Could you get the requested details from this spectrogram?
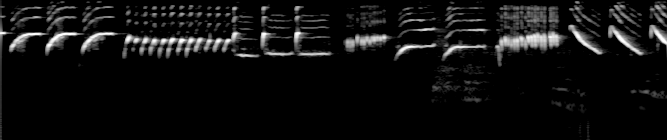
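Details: Canary in full 'gacor' singing with the 'cengkok mewah' (luxurious variation) style, used as a master recording to tutor young birds: rapid series of upslurred whistles, a fast rattling trill, steady flat notes, then sweeping downslurs.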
